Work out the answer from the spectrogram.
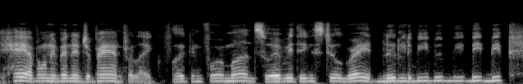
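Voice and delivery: high, fast upbeat newcomer voice; bubbly, naive and chirpy; cheerful foreigner impression. Imitating a cheery newcomer to Japan, upbeat and high. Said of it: "a friendly man who was still like".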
